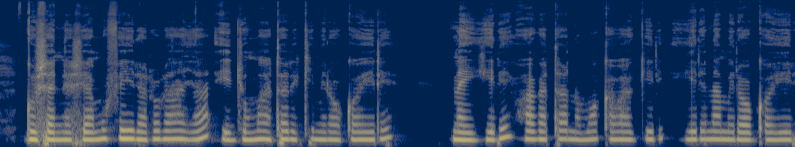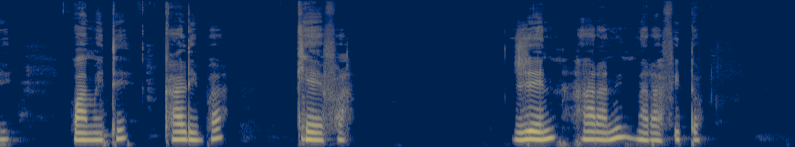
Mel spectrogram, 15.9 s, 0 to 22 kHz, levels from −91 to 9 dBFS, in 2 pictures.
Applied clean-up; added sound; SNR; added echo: classical method log-MMSE.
